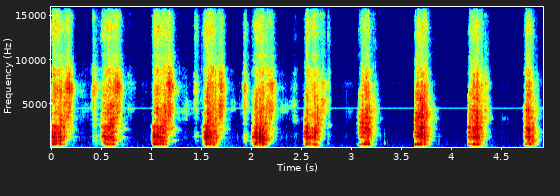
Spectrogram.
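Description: Salt being dispensed into a pot of water in even strokes, about two short bursts a second, ten in all.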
